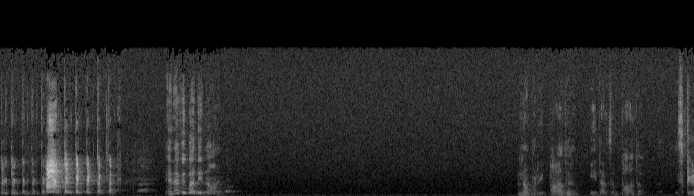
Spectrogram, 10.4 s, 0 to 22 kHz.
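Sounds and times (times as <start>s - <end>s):
person imitating a clucking chicken: 0.0s - 2.2s
speech: 8.5s - 10.3s.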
